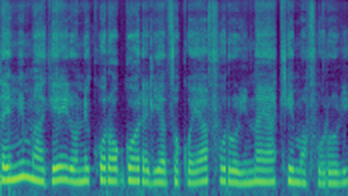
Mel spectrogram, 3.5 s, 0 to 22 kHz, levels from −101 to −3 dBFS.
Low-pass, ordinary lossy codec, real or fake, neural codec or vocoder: none; none; fake; vocoder, 44.1 kHz, 128 mel bands, Pupu-Vocoder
